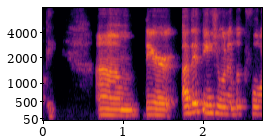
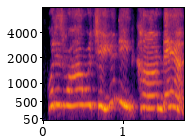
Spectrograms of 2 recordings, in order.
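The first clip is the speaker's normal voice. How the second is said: much higher, incredulous scolding; exasperated outburst; 14 semitones higher than usual. Retold or imitated. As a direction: react like you can't believe them. Reacting to loud subway kids.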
